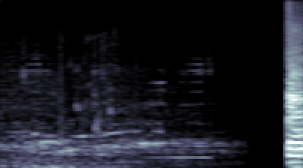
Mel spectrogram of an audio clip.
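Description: Tail of a channel logo ident's electronic background music: sustained synth tones fading out about one and a half seconds in, a brief silence, then a woman's speech starting right at the end.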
